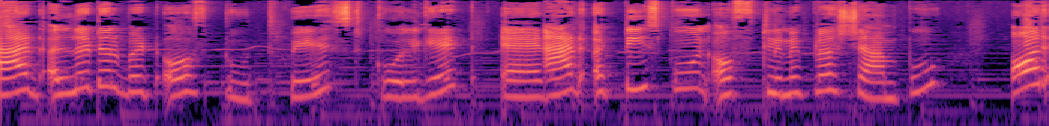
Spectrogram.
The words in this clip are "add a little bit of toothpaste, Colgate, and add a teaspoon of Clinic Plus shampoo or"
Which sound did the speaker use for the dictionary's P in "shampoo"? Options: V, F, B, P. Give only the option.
P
